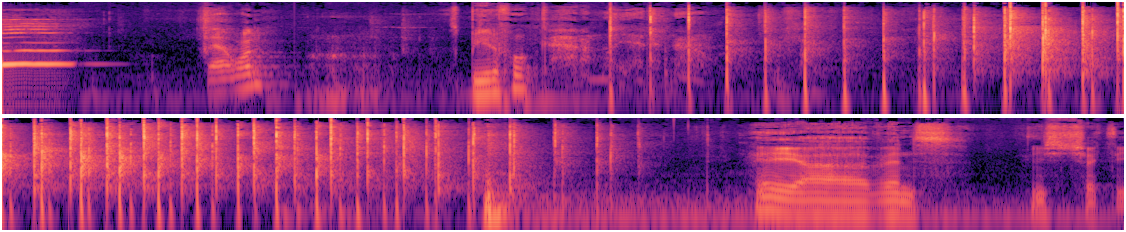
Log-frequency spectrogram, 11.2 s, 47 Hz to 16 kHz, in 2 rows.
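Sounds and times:
speech: 1.0 - 3.0, 9.4 - 11.2
small group of people clapping: 3.0 - 9.0.

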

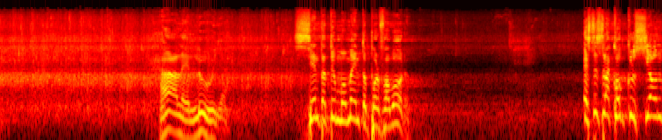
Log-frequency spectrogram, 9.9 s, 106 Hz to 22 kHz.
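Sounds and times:
large crowd of worshippers applauding at a religious service: 0.0 - 4.9
speech: 2.4 - 3.5, 4.4 - 6.2, 8.8 - 9.9.

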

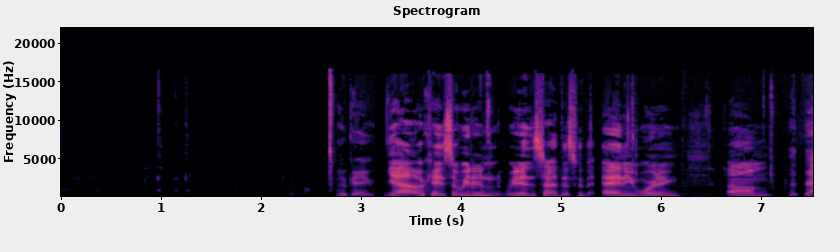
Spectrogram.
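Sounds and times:
person gulping wine: 0.1 - 2.7
speech: 2.8 - 7.5.

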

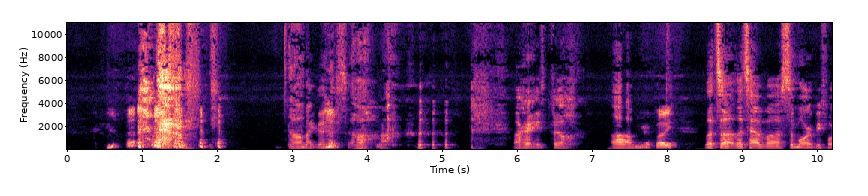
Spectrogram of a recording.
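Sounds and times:
person getting over a sickness coughing: 0.6 - 2.1
speech: 3.0 - 5.2, 6.0 - 10.1.

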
